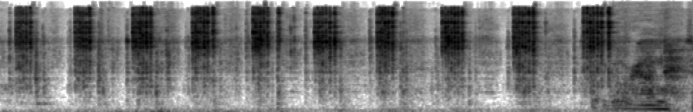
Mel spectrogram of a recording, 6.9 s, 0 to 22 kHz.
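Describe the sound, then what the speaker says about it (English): A ratchet clicks in repeated quick bursts, close by, while loosening a fastener during an oil change on a 2014 Toyota Corolla, with brief pauses between strokes. "probably going to use a ratchet now because my hands are greasy"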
